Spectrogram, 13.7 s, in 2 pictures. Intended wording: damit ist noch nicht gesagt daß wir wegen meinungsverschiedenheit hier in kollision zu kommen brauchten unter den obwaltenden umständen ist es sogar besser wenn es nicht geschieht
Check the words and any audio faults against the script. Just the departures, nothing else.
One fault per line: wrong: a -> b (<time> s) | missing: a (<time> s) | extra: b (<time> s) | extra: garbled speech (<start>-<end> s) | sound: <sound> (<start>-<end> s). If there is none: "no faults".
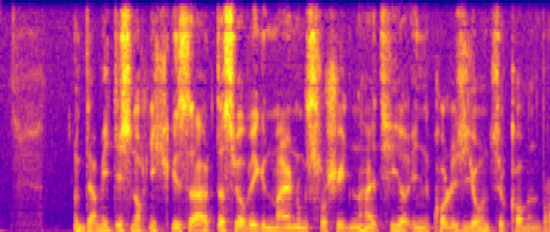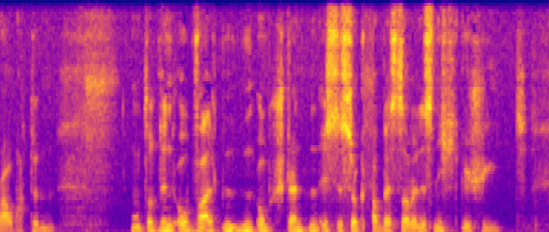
sound: dropout (11.4-11.5 s)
